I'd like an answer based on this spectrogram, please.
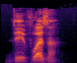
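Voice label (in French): "voisin", French; afrikalan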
